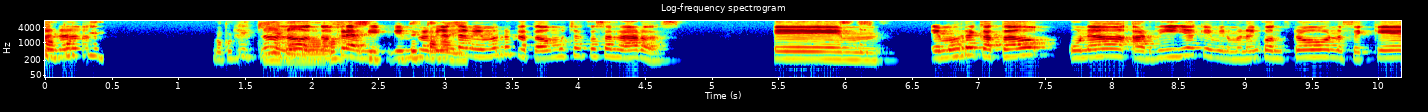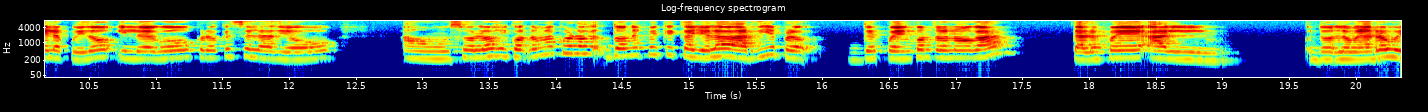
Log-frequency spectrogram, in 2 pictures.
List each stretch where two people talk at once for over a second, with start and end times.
1.6-3.2

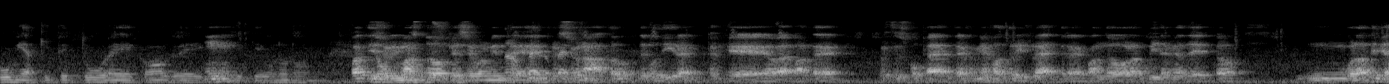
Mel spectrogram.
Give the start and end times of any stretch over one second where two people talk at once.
3.7-5.8

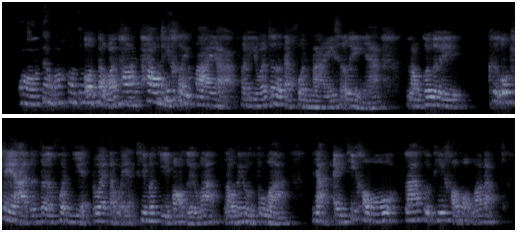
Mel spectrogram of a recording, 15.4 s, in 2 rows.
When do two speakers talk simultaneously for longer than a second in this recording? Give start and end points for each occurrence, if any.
1.2-2.8

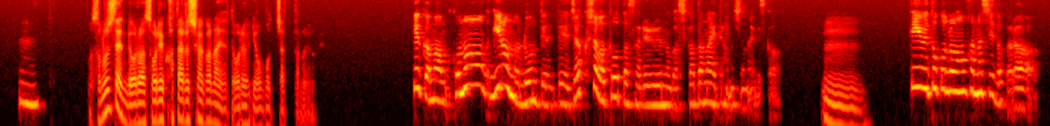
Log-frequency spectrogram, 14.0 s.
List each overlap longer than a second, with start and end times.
none

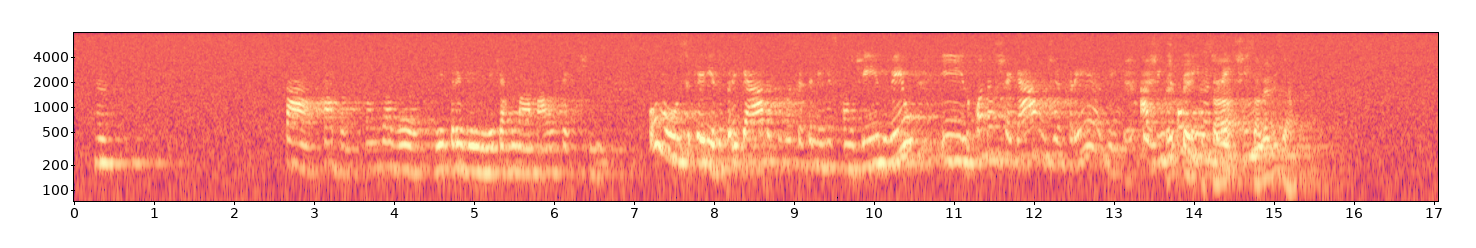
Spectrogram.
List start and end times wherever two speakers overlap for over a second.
13.2-14.9

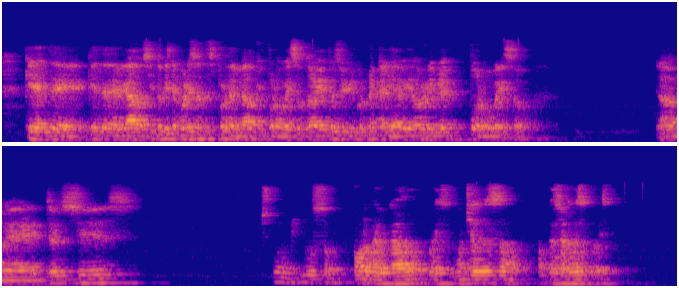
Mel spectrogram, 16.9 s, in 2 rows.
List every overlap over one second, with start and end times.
none

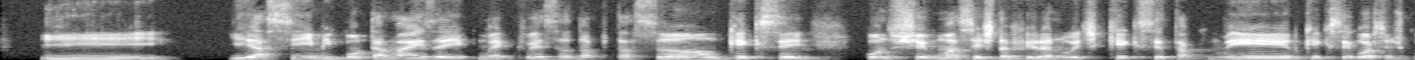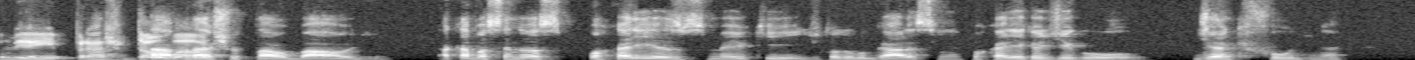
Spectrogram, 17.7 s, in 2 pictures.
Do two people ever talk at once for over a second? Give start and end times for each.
none

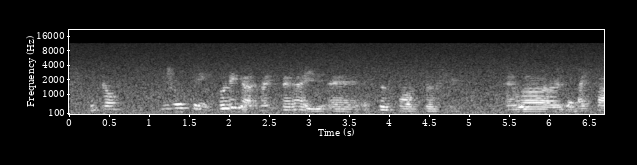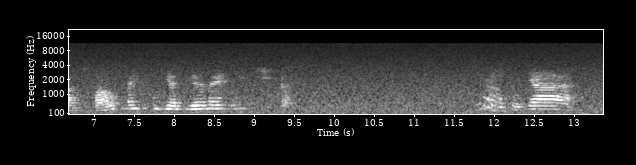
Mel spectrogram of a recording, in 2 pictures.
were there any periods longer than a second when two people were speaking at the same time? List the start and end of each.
none

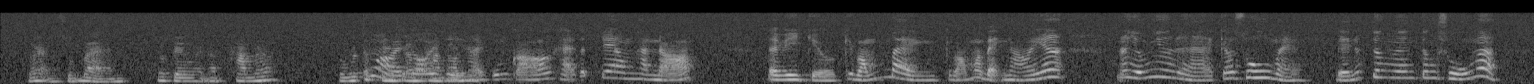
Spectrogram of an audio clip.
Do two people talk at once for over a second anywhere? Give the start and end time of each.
3.6-4.8

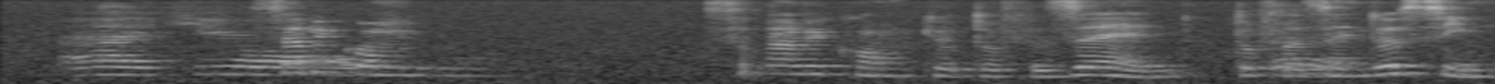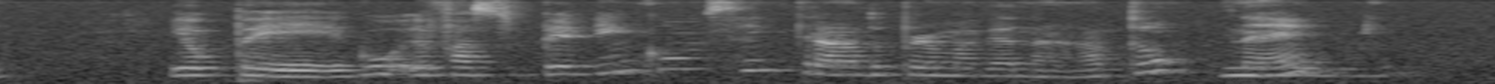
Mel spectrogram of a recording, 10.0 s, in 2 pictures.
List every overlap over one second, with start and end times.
none

